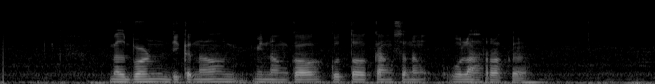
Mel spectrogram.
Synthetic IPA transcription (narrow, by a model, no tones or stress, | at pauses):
mɛlbɔrnd̪ikənalminɔŋkɔkut̪ɔkaŋsənəŋulahrɔɡ̥ɔ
